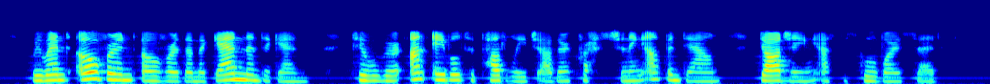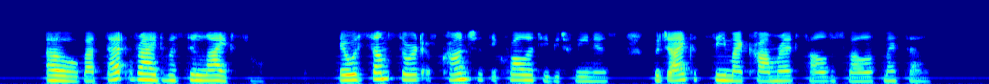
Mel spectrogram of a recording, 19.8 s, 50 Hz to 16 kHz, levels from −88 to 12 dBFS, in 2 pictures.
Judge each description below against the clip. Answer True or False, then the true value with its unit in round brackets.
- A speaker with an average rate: True (160 wpm)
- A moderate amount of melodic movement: True (3.7 semitones)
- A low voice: False (215 Hz)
